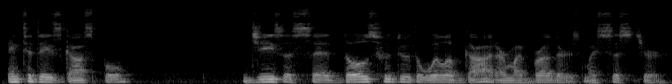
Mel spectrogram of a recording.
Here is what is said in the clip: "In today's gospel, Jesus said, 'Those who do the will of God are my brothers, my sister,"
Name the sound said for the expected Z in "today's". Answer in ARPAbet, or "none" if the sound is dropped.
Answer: Z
